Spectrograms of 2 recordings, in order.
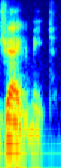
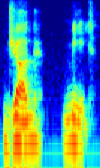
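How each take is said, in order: First: The first syllable sounds like jag. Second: The first syllable rhymes with hug. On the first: This is how most people say the name from its spelling. "because it's spelled J A G M E E T, pronounce it" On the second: This is how the person himself says his name. "according to him, his name is pronounced"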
